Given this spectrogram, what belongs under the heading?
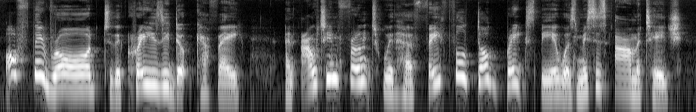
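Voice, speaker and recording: British woman reading a children's story, very animated. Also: medium pitch, measured pace. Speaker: storybook reader. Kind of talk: expressive children's read-aloud narration.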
